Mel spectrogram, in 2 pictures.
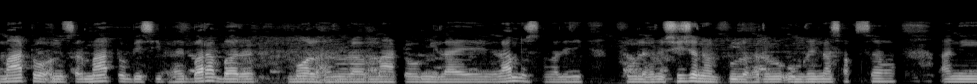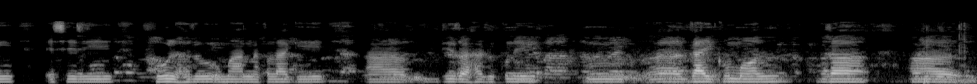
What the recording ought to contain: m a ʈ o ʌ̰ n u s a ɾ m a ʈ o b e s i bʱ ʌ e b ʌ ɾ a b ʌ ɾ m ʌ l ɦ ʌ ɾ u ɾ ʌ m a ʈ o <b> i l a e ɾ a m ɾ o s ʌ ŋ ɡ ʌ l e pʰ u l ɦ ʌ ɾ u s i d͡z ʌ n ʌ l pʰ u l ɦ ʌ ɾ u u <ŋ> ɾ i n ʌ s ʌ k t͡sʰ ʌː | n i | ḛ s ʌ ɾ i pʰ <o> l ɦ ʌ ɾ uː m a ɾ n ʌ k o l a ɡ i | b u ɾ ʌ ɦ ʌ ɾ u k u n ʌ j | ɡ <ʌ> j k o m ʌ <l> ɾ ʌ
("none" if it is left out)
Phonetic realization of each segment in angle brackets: m, m, u, a, l

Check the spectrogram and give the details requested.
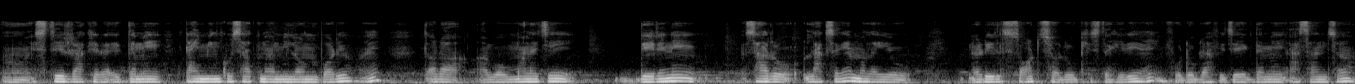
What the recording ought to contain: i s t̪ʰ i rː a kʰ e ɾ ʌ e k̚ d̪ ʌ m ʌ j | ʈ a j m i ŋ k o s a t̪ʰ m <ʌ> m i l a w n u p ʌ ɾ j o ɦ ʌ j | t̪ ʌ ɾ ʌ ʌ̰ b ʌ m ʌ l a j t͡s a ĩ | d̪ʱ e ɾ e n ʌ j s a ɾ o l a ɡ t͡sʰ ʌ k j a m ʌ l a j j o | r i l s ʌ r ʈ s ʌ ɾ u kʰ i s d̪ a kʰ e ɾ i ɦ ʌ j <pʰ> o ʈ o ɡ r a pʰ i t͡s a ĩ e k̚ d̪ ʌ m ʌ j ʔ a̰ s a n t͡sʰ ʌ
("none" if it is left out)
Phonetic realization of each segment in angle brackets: a, pʰ

